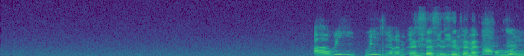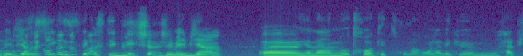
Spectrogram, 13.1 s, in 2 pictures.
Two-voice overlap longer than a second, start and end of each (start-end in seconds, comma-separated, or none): 5.1-7.8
